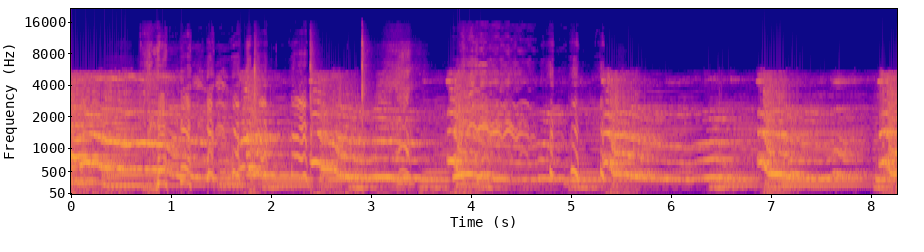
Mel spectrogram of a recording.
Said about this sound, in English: He plays three different songs. So he's up on his hind legs, beating his paws on the piano and singing. His name is Elmo.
